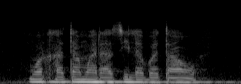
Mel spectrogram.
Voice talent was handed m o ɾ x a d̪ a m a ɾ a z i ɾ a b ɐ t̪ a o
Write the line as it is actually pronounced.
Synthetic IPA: m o ɾ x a t̪ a m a ɾ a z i l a b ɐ t̪ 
